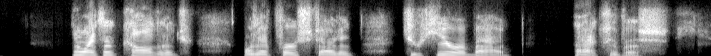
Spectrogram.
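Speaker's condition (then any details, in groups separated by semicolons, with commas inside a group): Spinal muscular atrophy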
